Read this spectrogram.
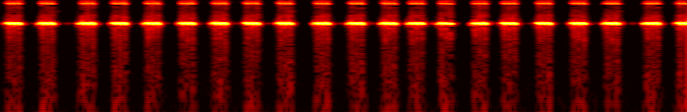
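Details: Steady, shrill cricket chirps repeated roughly four times a second, each pulse short and bright, continuing without pause against a silent background.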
